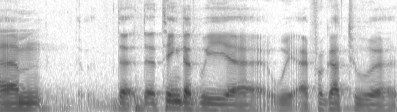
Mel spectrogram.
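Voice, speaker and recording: In a Quebec accent, a man with a fairly low pitch speaks in a monotone, flat intonation. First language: French. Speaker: conference organizer. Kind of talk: event announcements. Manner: halting.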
